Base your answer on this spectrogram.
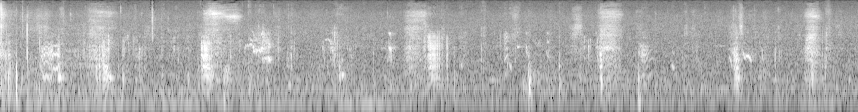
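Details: Newborn Bull Pei puppies indoors, giving short high squeaks and whimpers scattered through the clip, some with a harmonic ring, over soft rustling and clicking in a quiet small room.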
